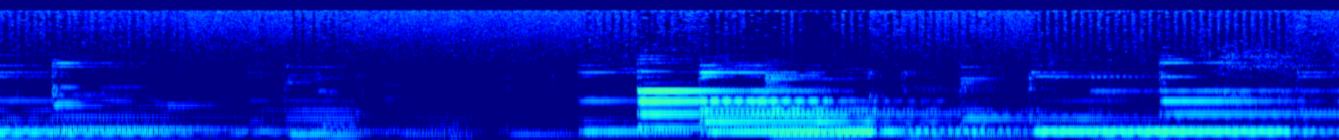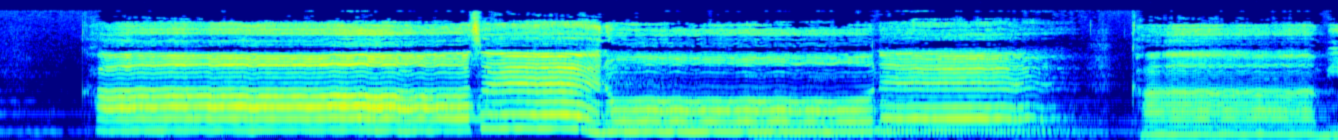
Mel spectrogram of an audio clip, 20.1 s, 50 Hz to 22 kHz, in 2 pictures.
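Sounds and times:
soft sustained backing music: 0:00.0 - 0:20.0
woman singing with vibrato: 0:10.7 - 0:20.0.

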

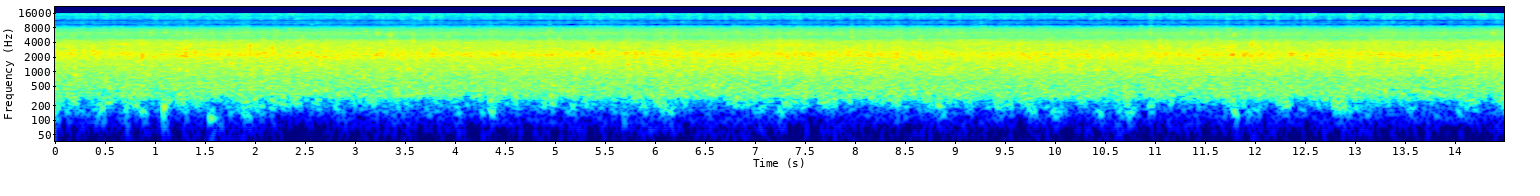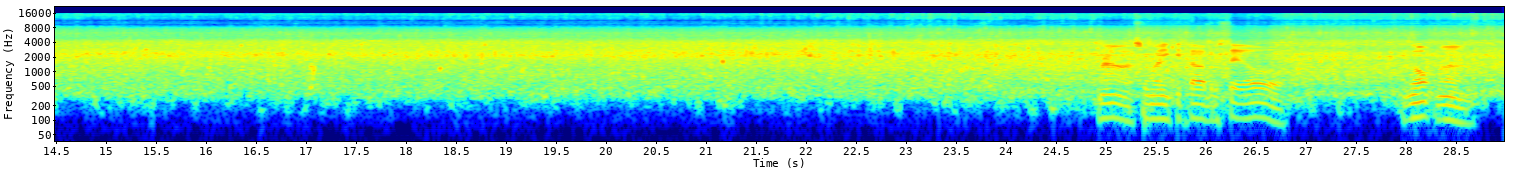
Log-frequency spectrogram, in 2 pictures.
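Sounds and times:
river rushing over boulders: 0:00.0 - 0:28.9.

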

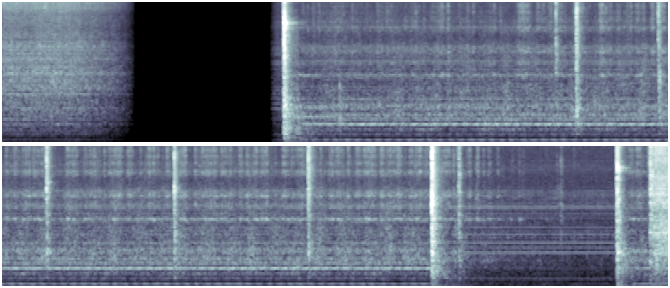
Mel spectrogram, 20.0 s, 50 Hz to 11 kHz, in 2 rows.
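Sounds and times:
laundromat machines humming: 0:04.1 - 0:19.9.

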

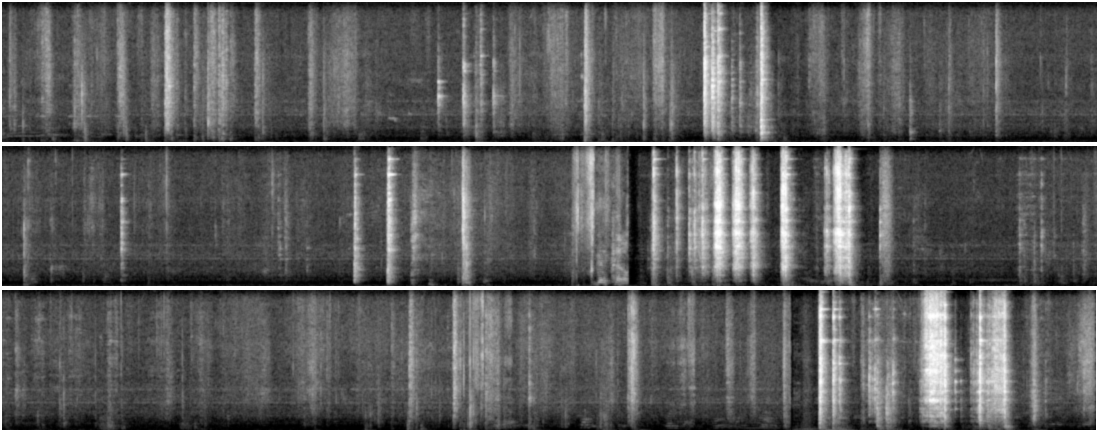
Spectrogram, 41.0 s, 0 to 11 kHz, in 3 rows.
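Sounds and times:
metal clamps clinking and clanking: 0:05.4 - 0:06.4, 0:21.8 - 0:24.4, 0:37.6 - 0:40.5.

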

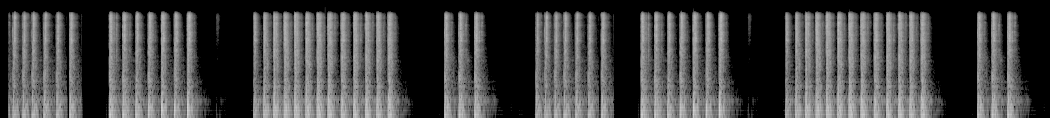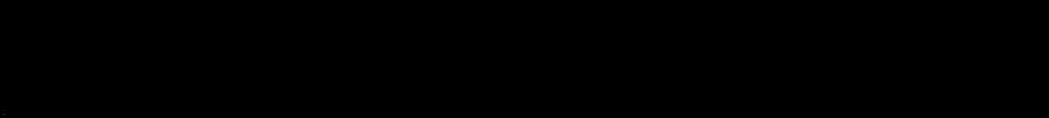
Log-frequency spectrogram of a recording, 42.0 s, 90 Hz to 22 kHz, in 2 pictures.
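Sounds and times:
pounding on wooden door: 0:00.2 - 0:01.6, 0:02.2 - 0:04.0, 0:05.1 - 0:08.0, 0:08.9 - 0:09.8, 0:10.7 - 0:14.7, 0:15.7 - 0:18.8, 0:19.5 - 0:20.6.

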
